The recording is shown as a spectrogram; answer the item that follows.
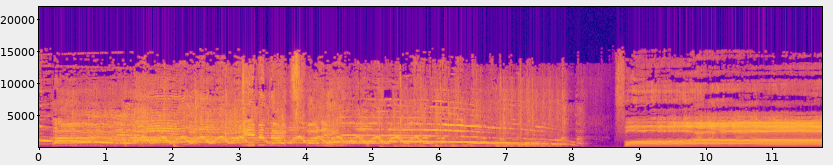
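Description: A police car siren wails loudly in long rising and falling sweeps, drops out briefly, then returns with a faster warbling tone.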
